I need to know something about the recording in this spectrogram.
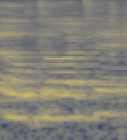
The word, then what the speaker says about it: al dente: It's pronounced al dente.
